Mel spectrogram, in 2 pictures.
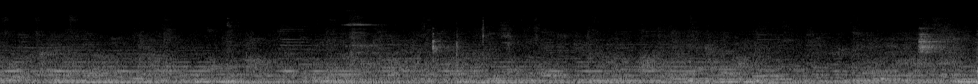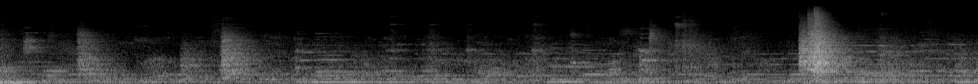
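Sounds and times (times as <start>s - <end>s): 
murmur of voices in a café: 0.0s - 19.5s
cups or dishes clinking: 3.2s - 5.3s, 9.0s - 12.5s, 13.6s - 17.0s, 17.7s - 19.5s.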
